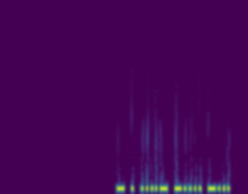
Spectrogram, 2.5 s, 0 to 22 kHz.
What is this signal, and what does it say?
Morse code, heard as a keyed tone, about 51 wpm, 700 Hz. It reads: TE46B
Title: Five Challenging Letter-Number Combinations 50wpm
